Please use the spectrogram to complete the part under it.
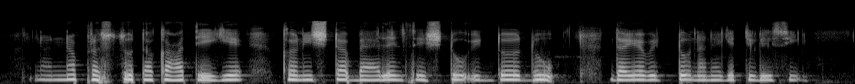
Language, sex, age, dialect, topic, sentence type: Kannada, female, 18-24, Dharwad Kannada, banking, statement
